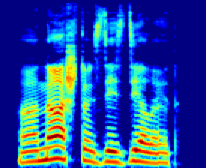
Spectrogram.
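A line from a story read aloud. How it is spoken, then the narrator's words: Rude question. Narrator (Russian): грубо спрашивает у охранников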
